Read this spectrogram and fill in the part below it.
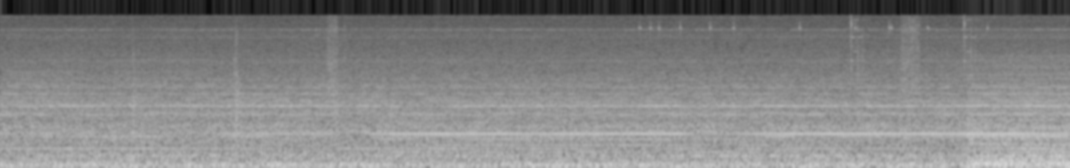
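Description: Jet engines drone steadily, muffled inside a cockpit.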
